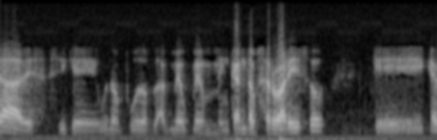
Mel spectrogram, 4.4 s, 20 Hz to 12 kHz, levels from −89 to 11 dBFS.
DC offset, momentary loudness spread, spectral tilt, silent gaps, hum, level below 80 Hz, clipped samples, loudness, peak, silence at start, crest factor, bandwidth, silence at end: under 0.1%; 14 LU; -3.5 dB/octave; none; none; -54 dBFS; under 0.1%; -26 LUFS; -8 dBFS; 0 s; 18 dB; 11.5 kHz; 0 s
